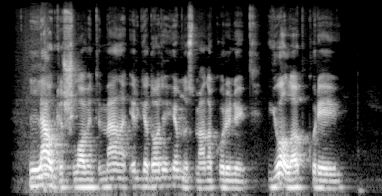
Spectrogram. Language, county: Lithuanian, Vilnius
